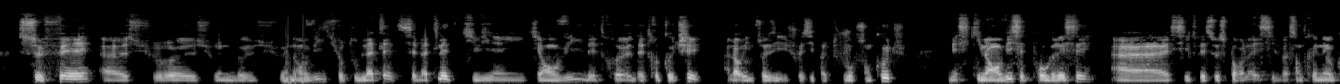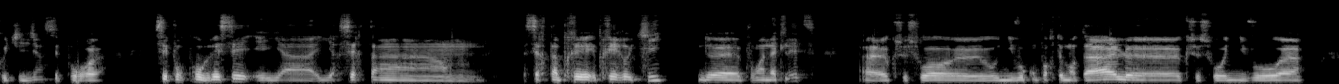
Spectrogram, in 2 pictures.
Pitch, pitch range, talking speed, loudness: 100 Hz, 100-110 Hz, 200 wpm, -23 LUFS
